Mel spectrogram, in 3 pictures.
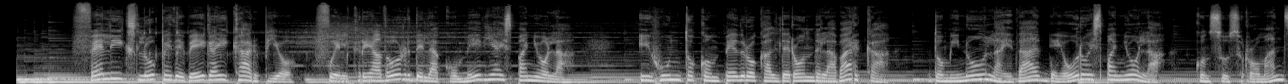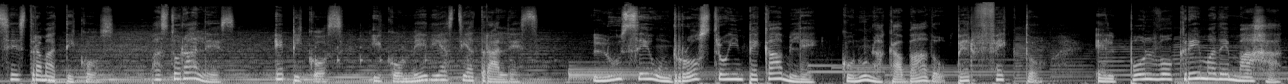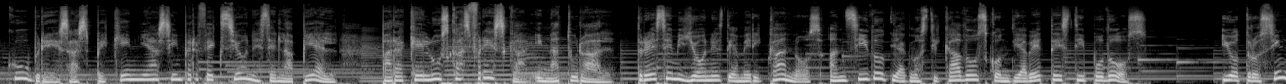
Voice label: Spanish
